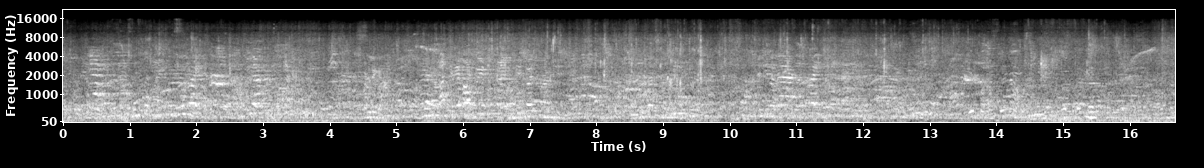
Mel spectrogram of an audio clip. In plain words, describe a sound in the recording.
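A crowd of men and women chatter in the background outdoors.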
